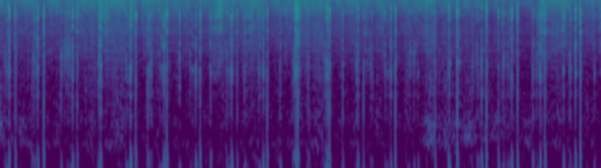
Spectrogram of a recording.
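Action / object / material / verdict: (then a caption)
tap / thin flat plastic board / plastic / none. Fingertips and nails gently tap and scratch the surface of a small, flat, thin, solid beige plastic board held in both hands. The result is a steady stream of soft, dry, irregular taps, about three per second, with a dull low thud and very little ring, mixed with light scratching.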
